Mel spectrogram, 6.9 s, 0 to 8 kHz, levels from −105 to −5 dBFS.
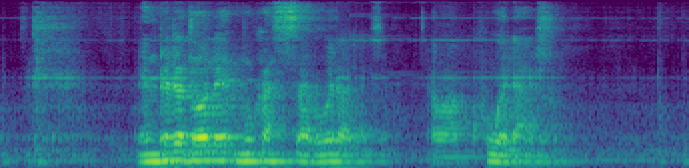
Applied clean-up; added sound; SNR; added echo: neural separator model SepFormer DNS4.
